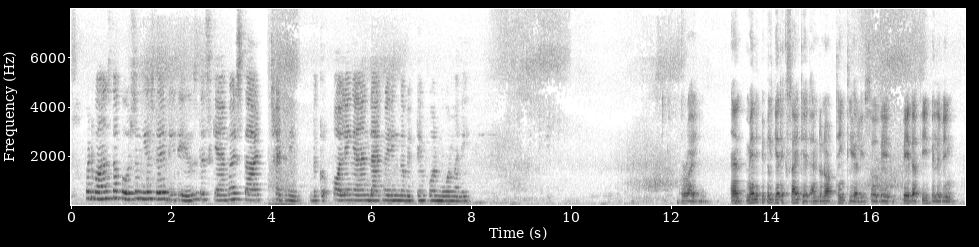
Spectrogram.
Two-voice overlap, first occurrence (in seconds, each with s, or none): none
